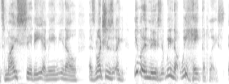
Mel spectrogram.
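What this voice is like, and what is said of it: New York accent. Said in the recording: “You got to keep bringing the accent in the whole show”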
